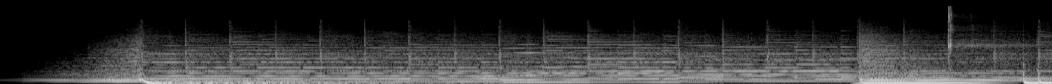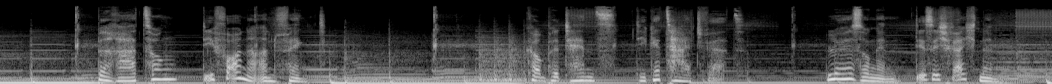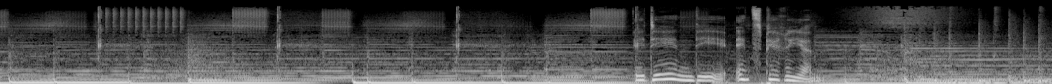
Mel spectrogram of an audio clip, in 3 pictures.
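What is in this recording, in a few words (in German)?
Imagefilm Computerbranche empathisch natürlich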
